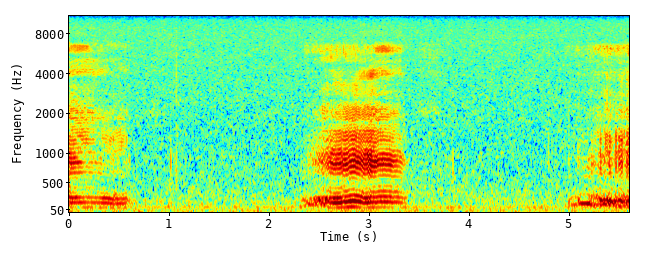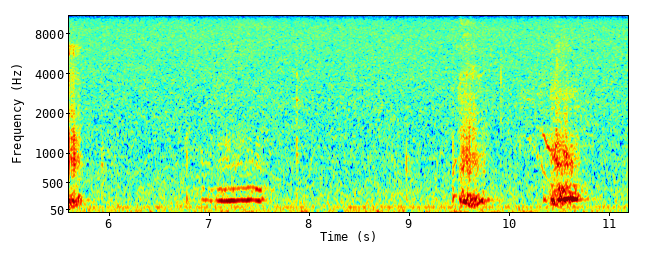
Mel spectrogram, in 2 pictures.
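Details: A cat in deep sleep snoring softly indoors: gentle, buzzy, purring snores that rise and fall, coming every two to three seconds over a steady low background hum.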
